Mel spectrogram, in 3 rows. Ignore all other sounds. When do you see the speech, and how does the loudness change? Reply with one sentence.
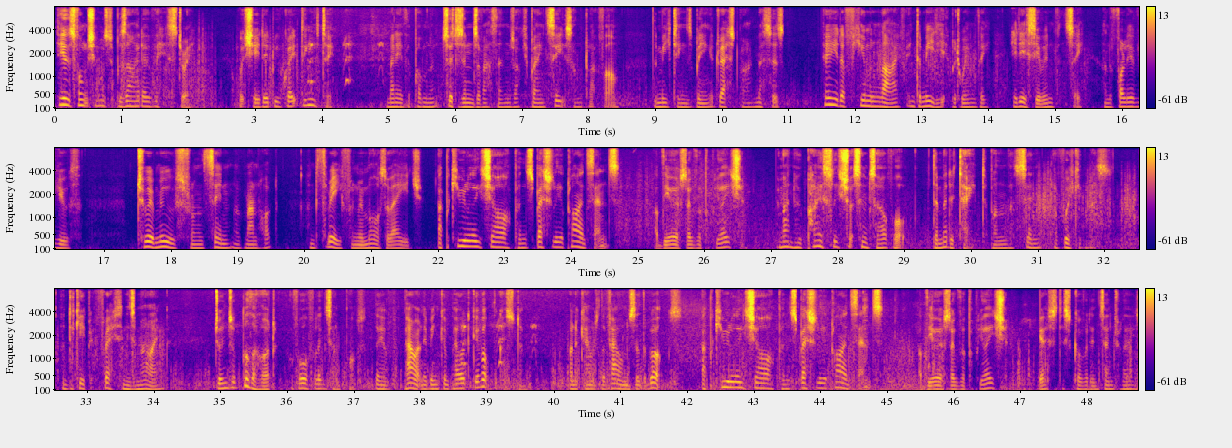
You can hear the speech from 0.0 to 48.7 s, at a steady volume.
